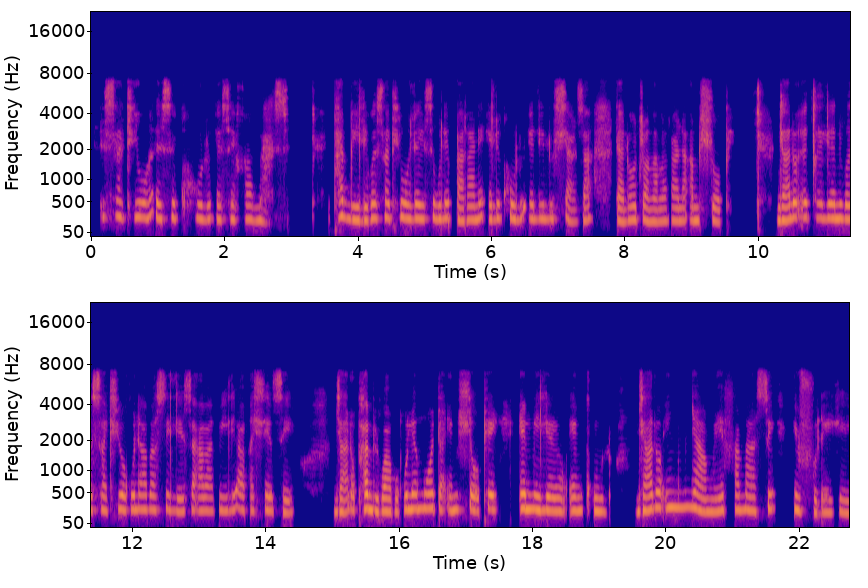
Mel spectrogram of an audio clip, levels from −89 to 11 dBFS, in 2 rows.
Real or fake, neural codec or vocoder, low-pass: fake; codec, 44.1 kHz, 3.4 kbps, Pupu-Codec; 7.2 kHz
